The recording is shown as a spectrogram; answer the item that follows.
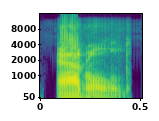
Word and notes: addled: American English

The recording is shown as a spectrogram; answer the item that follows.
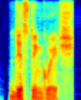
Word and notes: distinguish: British English

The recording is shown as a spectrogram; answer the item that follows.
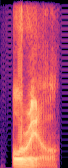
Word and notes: oriel: British English

